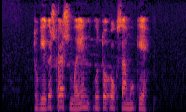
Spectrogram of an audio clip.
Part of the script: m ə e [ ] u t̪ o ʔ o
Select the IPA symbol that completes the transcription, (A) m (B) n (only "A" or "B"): B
